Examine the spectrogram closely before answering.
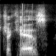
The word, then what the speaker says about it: Jacquez: know his name is looks like it's spelled or pronounced jocks but is jacquez uh i will get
